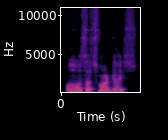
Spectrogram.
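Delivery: sarcastic. Real, not acted. Mocking the brothers' plan.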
